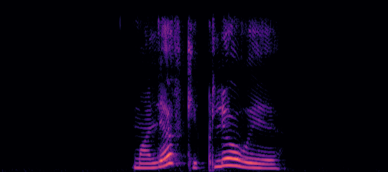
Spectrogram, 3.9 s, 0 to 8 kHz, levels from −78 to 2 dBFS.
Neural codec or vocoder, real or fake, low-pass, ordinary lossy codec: none; real; 7.2 kHz; AAC, 32 kbps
